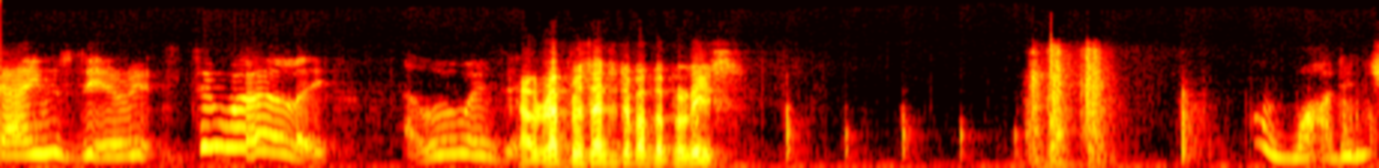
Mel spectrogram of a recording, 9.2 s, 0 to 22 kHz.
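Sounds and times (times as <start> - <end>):
speech: 0.1 - 1.1, 2.0 - 5.0, 8.6 - 9.1
wooden door rattling: 6.0 - 8.1
door latch or bolt clicks: 6.8 - 8.0.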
